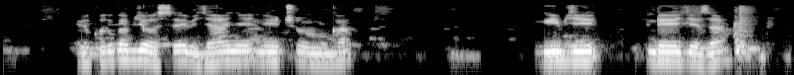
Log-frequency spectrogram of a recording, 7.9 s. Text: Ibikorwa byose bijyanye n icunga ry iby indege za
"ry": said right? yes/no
yes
